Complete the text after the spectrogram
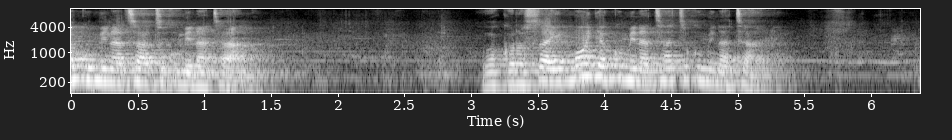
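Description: A woman speaks with animation through a microphone and loudspeakers in a large room.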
